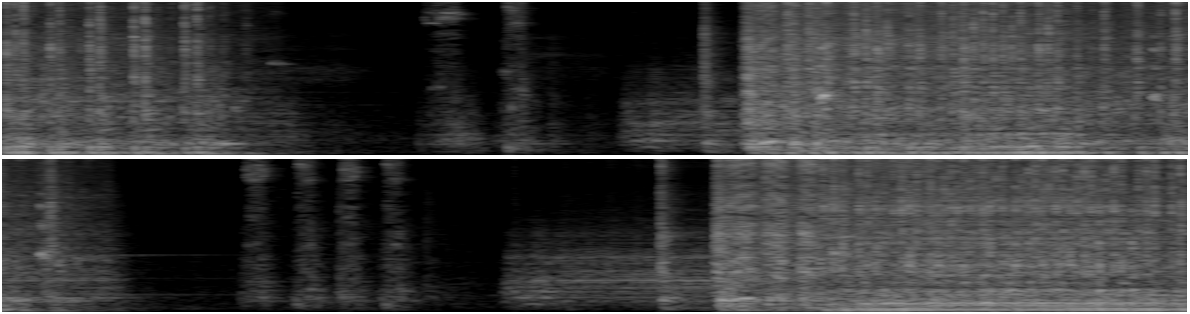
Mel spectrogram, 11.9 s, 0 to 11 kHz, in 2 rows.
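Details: 2332cc VW bug (Dust Buggy) cold start, first firing after carbs cleaned, mixture screws not yet set: cranks and catches in stuttering bursts with dropouts, then uneven lumpy run; rough running, owner says she's missing.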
